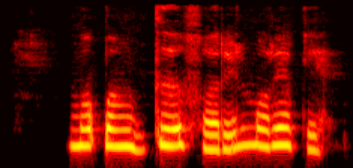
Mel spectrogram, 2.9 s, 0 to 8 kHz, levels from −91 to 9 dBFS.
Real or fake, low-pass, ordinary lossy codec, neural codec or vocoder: fake; 7.2 kHz; MP3, 48 kbps; vocoder, 44.1 kHz, 128 mel bands, Pupu-Vocoder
